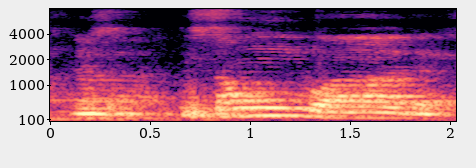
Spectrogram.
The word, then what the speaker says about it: संवाद: तो वो वहा पर इसम व के ऊपर व को नासिका के साथ बोलना पड़ेगा संवाद संवाद संवाद संवाद और ये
